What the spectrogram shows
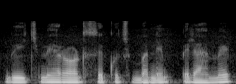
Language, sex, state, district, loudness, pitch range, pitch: Hindi, male, Bihar, Patna, -19 LUFS, 100-105 Hz, 105 Hz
